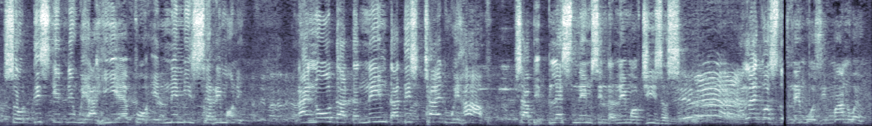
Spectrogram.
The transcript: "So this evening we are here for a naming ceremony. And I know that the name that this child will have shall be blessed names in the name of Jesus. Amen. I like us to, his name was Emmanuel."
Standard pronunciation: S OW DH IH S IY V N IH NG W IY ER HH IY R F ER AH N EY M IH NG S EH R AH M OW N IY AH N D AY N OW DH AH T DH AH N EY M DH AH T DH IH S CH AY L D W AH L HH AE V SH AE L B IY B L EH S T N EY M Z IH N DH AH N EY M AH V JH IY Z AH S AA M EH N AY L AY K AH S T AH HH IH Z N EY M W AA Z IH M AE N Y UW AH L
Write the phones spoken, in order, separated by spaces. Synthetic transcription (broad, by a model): S OW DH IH S IY V N IH NG W IY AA HH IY F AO AH N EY M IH S EH R AH M OW N IY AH N AY N OW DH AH T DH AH N EY M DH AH T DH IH S CH AY L D W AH HH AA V SH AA L B IY B L EH S T N EY M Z IH N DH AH N EY M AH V JH IY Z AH S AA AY L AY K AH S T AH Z N EY M W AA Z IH M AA N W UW L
